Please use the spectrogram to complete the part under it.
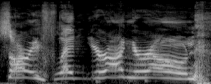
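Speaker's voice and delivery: yelling goblin voice. Narrating a fight, voicing the other goblins yelling back. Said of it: "The other goblins yell back".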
